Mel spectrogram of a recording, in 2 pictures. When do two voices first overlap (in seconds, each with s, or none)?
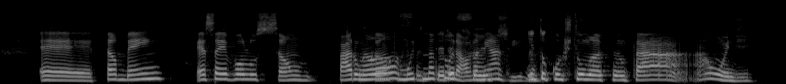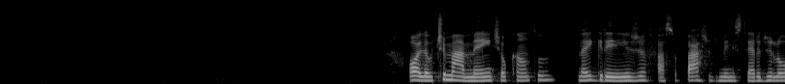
3.6 s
